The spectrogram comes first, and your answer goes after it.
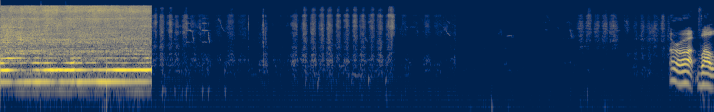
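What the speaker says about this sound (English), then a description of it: "I end up rubbing back the bog, putting in the light fill, rubbing that down too." Hand sanding of body filler (bog) on a custom car front bumper bar gives rhythmic rubbing strokes in bursts with pauses, close and moderately quiet. A loud steady noise comes before it and a brief voice follows.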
